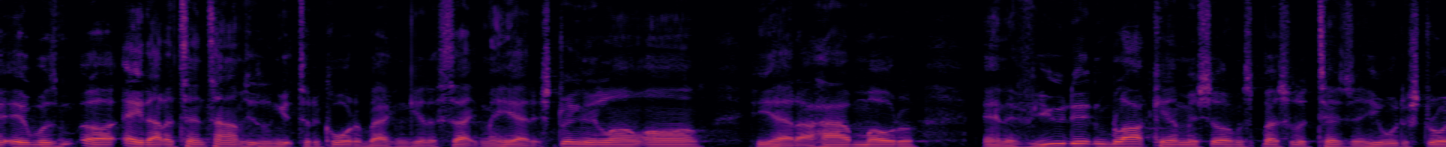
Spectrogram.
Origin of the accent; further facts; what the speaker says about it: Virginia Beach, Virginia, United States; Me growing up in Virginia Beach, Virginia, man, we didn't have a pro team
